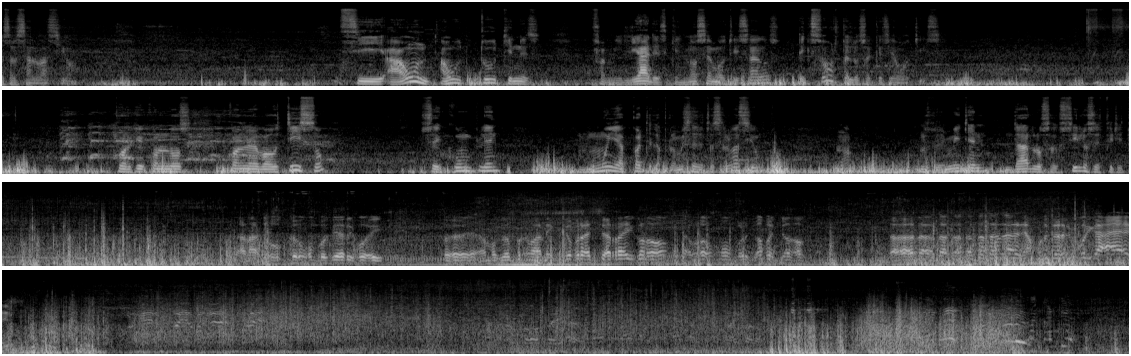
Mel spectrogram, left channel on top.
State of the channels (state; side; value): different; both; correlation 0.01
